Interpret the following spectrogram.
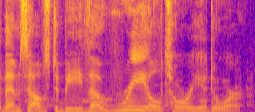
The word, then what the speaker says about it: Toreador: be the real toriadore some of you may come after me for the pronunciation of this such as torrey adore if you really wanted to throw some smug on that i suppose you could do that too but i'm going to call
